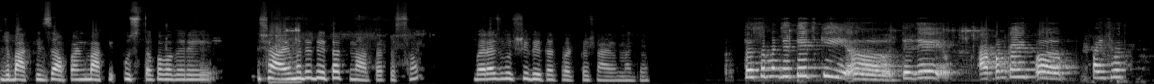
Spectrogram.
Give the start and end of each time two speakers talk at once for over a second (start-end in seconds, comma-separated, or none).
none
